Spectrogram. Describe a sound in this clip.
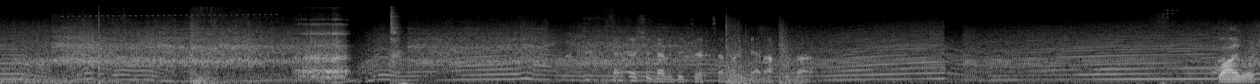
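A sports car engine revs high and shifts through gears.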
